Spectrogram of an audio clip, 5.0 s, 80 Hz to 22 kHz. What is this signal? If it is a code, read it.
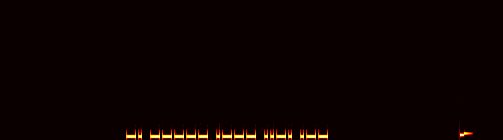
Morse code, heard as a keyed tone, about 40 wpm, 700 Hz. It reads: N0JFW
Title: USA Call Signs Repeated 2x 40wpm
